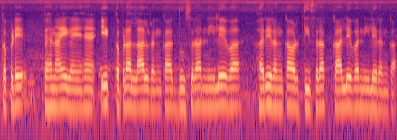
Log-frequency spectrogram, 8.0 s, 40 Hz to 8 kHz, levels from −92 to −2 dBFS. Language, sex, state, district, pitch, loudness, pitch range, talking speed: Hindi, male, Madhya Pradesh, Katni, 140 Hz, -16 LUFS, 135-145 Hz, 165 wpm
